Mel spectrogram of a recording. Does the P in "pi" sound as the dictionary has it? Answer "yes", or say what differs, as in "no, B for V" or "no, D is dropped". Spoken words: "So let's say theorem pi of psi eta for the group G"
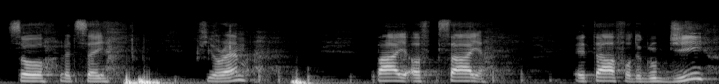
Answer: yes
